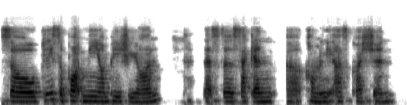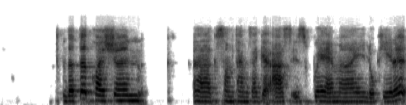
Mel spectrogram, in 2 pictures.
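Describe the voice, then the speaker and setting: A somewhat breathy woman's voice with a Singaporean accent, fairly low in pitch, at a moderate pace with fairly even intonation. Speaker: relationship counselor and sexologist. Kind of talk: casual talk to camera. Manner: hesitant, many fillers.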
